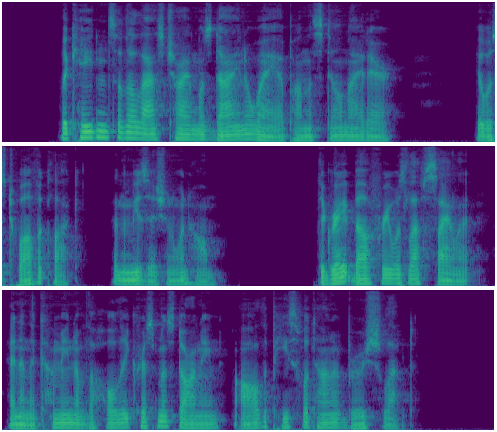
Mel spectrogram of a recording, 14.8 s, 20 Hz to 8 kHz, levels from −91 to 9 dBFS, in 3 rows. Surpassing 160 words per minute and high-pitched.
No: average, 185 wpm; very low, 85 Hz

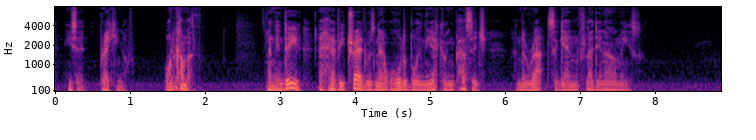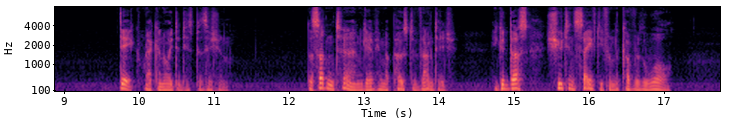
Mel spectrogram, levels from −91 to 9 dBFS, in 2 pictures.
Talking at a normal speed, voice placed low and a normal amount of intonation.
Yes: average, 170 wpm; low, 110 Hz; average, 3.1 semitones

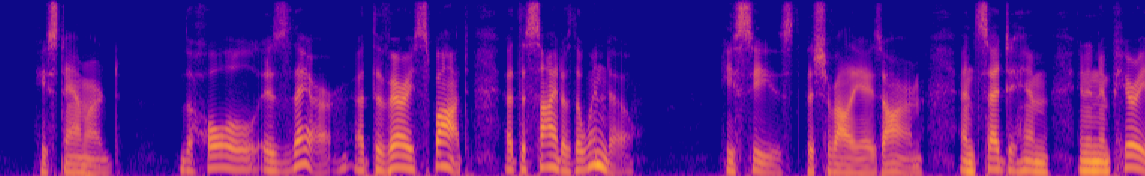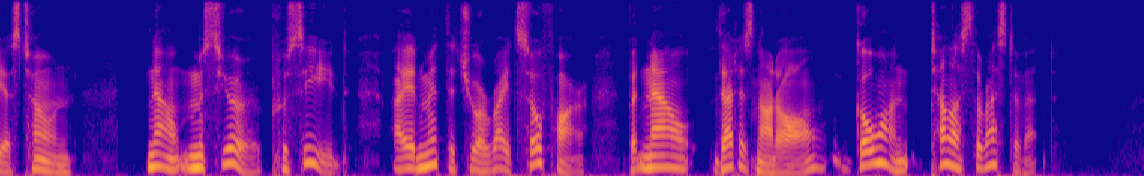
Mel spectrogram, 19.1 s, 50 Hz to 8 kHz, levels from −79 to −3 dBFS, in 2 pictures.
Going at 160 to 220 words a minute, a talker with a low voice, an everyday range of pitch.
No: average, 175 wpm; low, 125 Hz; wide, 6.9 semitones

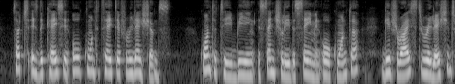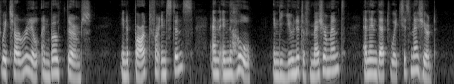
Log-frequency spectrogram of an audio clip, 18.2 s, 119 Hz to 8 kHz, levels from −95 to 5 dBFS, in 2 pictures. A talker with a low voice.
No: high, 195 Hz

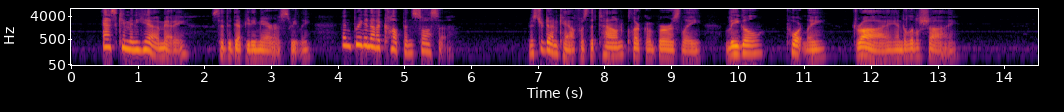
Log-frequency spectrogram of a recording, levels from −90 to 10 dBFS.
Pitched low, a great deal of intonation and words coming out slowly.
Yes: low, 120 Hz; wide, 8.4 semitones; slow, 130 wpm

